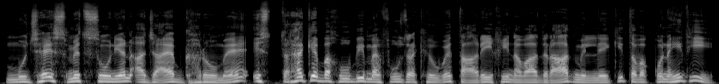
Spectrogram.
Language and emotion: Urdu, surprised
